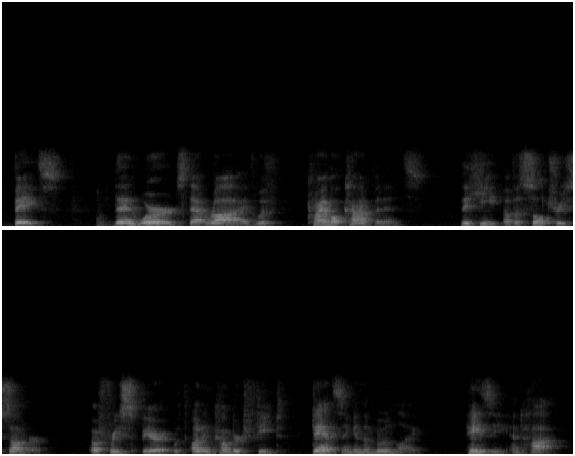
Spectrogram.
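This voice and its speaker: A man reading a verse story aloud as a scripted narration, with measured delivery. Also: fairly low pitch. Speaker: author reading own verse epic. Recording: roomy, slightly dull home recording.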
